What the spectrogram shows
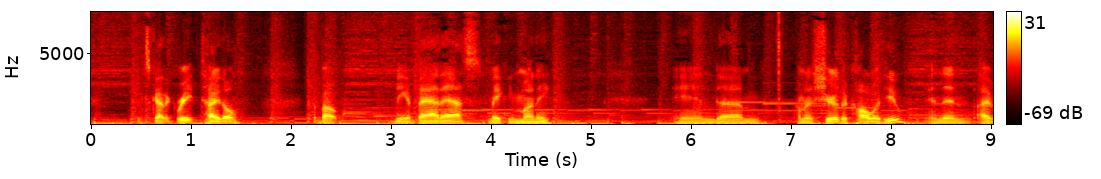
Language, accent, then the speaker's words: English; Flint, Michigan, United States; now in Aspen, United States; I grew up outside of Flint, Michigan. You've all heard of Flint with the water crisis. And now I live near Aspen, Colorado.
